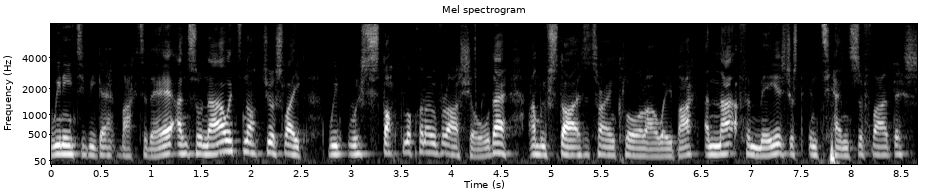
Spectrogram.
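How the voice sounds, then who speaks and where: A man with a plain, everyday voice and a fairly high pitch speaks at a fairly quick pace with hardly any pauses, in a very clean recording with a silent background. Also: fairly even intonation. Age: 30s. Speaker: football fan pundit. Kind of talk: casual debate.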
